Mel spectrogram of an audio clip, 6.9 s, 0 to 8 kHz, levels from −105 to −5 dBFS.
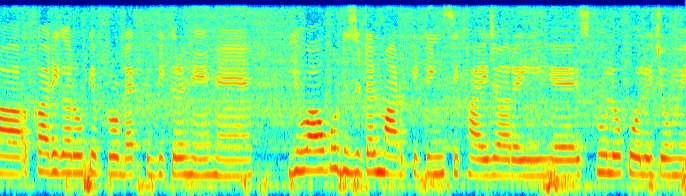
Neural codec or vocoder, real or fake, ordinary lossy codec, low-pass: none; real; none; 7.2 kHz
